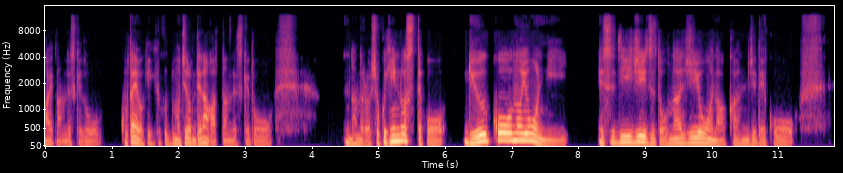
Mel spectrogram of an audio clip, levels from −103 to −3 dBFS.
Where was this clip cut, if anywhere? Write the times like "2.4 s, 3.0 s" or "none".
none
